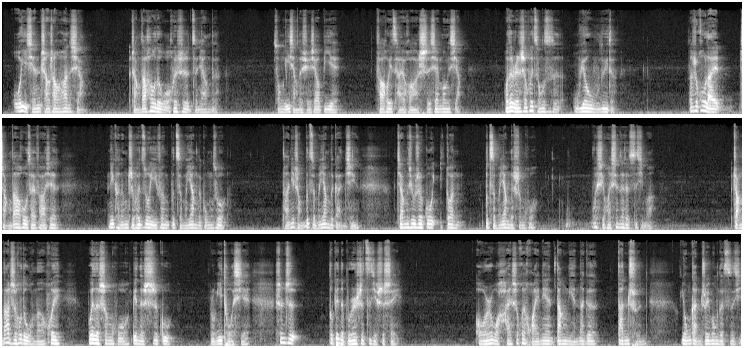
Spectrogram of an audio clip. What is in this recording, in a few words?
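Chinese, General; GoLocalise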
